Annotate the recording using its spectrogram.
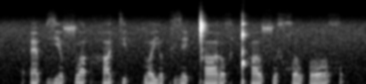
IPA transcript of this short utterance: ʔɛpzʲɛ sʷʌʔ hʌtʲʌp tʷʌjɯkzi ǀʌɾox ǃʰʌsʷexχʷʌw ʔox

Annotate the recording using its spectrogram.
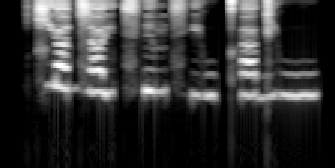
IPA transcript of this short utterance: t͡ɕja˦d͡za˧jt͡sʰe˧m t͡sʰju˨˩ kʰa˧ ɡju˧

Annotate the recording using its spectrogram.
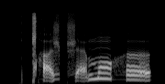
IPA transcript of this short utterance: ǁʰa̰ʒt͡ʃæ̰mõ hə

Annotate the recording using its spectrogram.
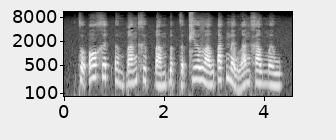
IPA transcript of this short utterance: t̪o̰˧˨ʔɔ˧ xə˦˥t̚ ʔə̤˨˩m ɓa˨˦ŋxɨ˨˩p̚ ɓa˨˦m ɓə˨˩p̚t̪ə̰˧˨wt͡ɕɨ˧ə̯ va˨˦wʔa˦˥k̚ mɛ˧˩wla˧ŋxa˧w mə˧w

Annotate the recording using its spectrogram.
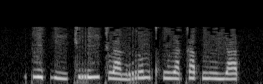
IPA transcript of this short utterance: pli˥˩t̚jiː˩˦ kriː˥˩kla˨˩n ro˥˩mkʰwɯ˧a̯ ka˥˩p̚ŋɯː˧ja˦˥t̚

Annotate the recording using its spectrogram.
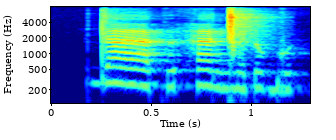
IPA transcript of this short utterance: daːkə haŋ͡ǀəɗɔɡʷə

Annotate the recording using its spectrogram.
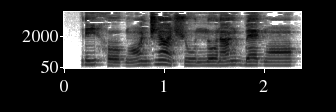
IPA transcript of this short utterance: ɾi˧ho˨ɡɔ̃˨˦d͡ʒã˦˨ ʃu˨no˨ɾã˨˦ɡ͡bɛ˧ ɡɔ̃˧

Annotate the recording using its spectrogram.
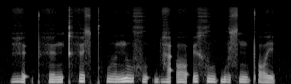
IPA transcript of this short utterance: ɦøʔpʰøŋkʰøskʷʰeʊ̯ nuxuʔ bʱaʔɔʔʏ xu ɓusŋəpʼɔɪ̯

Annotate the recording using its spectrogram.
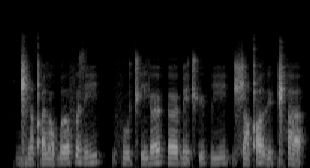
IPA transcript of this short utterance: ɡ͡ǁiqʼəlɔ ɓɤfəzi | fut͡ʃʼijœ | œɓet͡ʃʼy pi | ʂaqʼɔryǁʰa

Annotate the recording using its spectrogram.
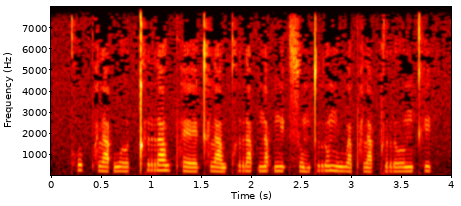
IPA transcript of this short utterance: kʰo˥˩k̚pʰla˨˩ʔwɤː˨˩t̚ kʰra˥˩wpʰɛː˩˦kʰla˩˦w kʰra˦˥p̚na˦˥p̚ŋe˦˥ʔ so˨˩mtro˥˩nwu˨˩a̯ pʰla˨˩p̚krɤː˦˥ŋkʰe˥˩k̚

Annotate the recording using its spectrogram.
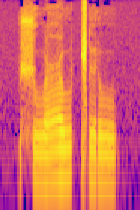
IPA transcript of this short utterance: ʃu ʕu ǁɨɾu

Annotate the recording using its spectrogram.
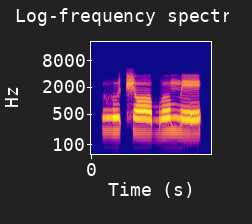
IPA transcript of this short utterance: ɦut͡ʃɔːbo me

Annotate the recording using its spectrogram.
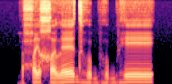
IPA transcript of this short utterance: ħi˨ χʌ˨lɛː˦dʱo˨ bʱo˨bʱeː˦

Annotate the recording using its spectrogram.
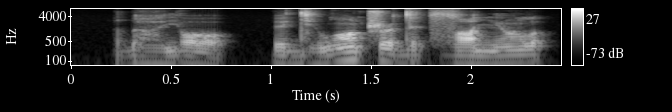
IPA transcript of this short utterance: ɗa̤jɔ | ɪdʲa̤wɔ̃ʈ͡ʂə˞d ɛt͡szˤanʲɔ̃l

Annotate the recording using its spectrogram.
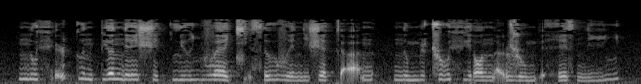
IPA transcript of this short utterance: nufʲɛ̰ɭ kɯnpʲɐ ne ʃeklʲɯʎ vɛ t͡ɕḛsɾɯ veniʃɛk ɾa̰n | nɯmʲɛʈ͡ʂu fʲeɾɔna̰ɭ ʐumʲɛ̰hes niʎ

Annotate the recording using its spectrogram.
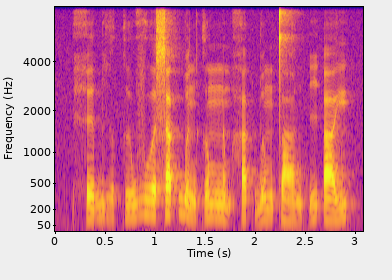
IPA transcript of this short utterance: he˨˦ɓi̤˨˩ə̯ kɨ˨˦wvu˧ə̯sa˦˥k̚ ɓə˧˩nkə˧mnə̰˧˨m ha˨˩k̚ɓə˨˦m t̪a̤ː˨˩nʔi˧ʔa˨˦j

